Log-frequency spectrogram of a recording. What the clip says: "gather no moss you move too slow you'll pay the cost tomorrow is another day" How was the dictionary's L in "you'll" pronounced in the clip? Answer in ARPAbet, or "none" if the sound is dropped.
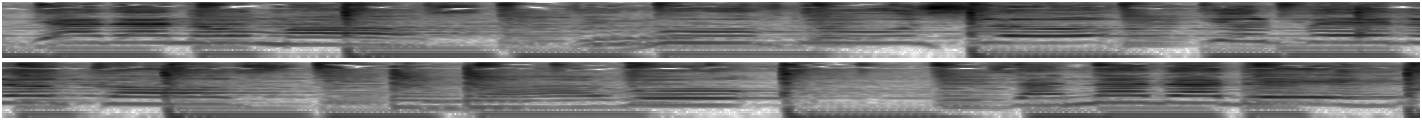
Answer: L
